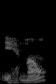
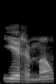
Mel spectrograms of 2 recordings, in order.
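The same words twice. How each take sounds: First: The R is an aspirated, breathy sound. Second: The R is a tapped, non-aspirated sound. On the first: This is the speaker's own accent. "porque o meu R é aspirado" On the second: This is not the speaker's own accent. "no meu sotaque não mais irmão"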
